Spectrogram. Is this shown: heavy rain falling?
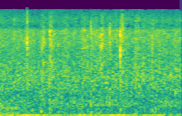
yes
